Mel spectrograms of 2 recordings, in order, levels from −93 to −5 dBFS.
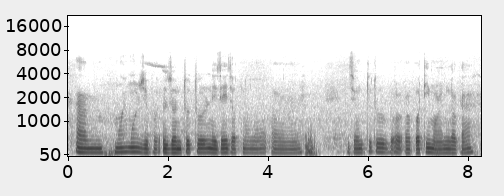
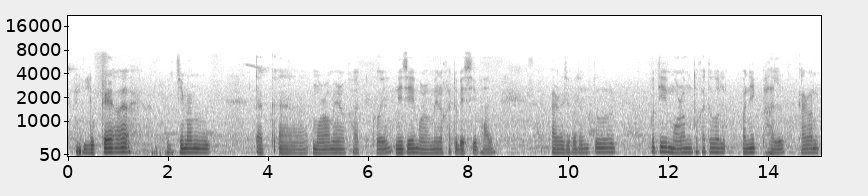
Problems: none marked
